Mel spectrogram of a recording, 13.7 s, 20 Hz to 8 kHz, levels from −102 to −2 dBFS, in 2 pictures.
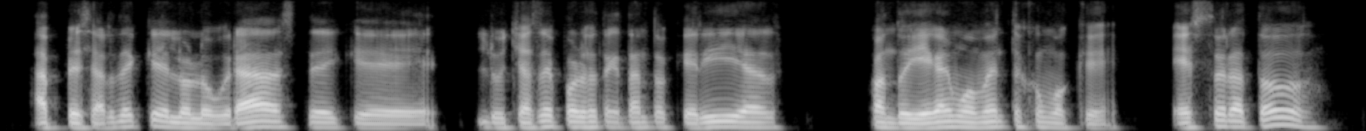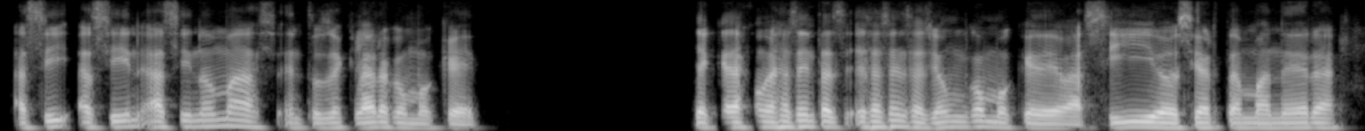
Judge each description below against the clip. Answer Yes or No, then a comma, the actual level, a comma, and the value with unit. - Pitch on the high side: No, low, 115 Hz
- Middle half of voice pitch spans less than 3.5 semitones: Yes, narrow, 2.5 semitones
